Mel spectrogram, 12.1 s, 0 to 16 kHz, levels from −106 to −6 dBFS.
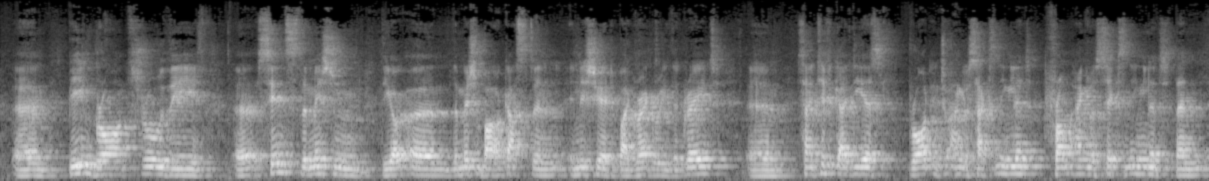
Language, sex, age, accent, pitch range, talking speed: English, male, 40-59, German, 125-150 Hz, 150 wpm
